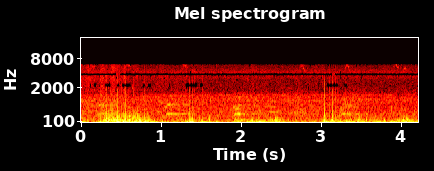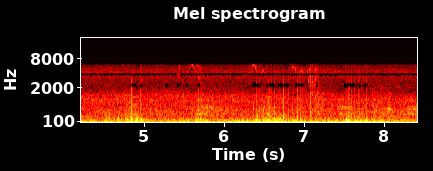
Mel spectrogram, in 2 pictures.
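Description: Wind buffeting a handheld camcorder's microphone in uneven gusts, with a faint murmur of people's voices.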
